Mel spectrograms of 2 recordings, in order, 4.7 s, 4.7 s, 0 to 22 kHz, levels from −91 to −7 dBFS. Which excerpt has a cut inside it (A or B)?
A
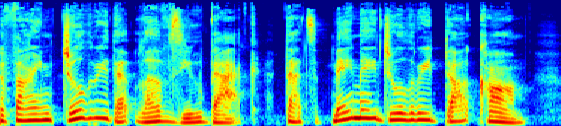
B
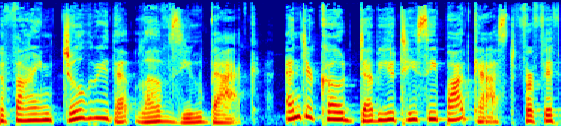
A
